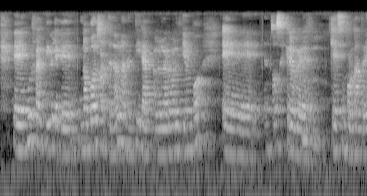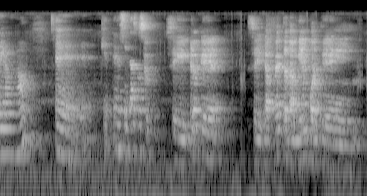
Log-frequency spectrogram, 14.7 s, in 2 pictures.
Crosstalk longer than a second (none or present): none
